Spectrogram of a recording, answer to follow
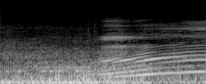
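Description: Expedition Everest roller coaster train running with a steady low rumble on the track. About a second in, a long rising call starts over it and slowly climbs in pitch.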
